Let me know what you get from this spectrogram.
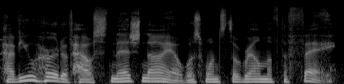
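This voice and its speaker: An actor playing a courteous, secretive lantern keeper in a video game, speaking in a formal, measured, wry way. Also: male voice, mid-range voice, animated, a little mellow, faint music behind, natural voice. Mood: candid, measured. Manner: formal, measured, dryly ironic.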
